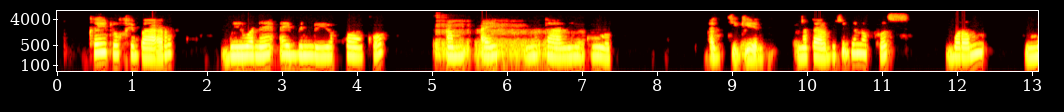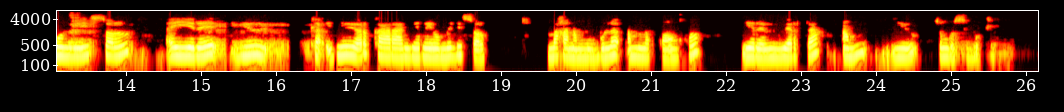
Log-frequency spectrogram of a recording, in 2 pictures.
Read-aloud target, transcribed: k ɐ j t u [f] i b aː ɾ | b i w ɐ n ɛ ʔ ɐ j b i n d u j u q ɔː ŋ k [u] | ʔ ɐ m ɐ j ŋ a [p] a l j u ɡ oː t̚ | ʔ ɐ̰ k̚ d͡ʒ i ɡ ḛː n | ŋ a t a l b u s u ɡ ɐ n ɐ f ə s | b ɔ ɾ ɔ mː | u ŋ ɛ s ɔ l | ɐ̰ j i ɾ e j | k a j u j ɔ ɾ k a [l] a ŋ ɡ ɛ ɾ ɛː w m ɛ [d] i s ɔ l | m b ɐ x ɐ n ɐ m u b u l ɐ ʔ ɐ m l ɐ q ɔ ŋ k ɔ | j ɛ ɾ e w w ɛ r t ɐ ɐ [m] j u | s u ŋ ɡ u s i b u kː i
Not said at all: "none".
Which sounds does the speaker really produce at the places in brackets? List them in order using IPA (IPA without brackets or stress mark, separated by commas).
x, ɔ, t, ɾ, d, m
